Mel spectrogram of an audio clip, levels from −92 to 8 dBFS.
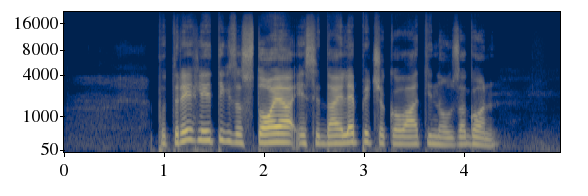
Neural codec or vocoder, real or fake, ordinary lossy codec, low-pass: codec, 44.1 kHz, 7.8 kbps, DAC; fake; none; none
